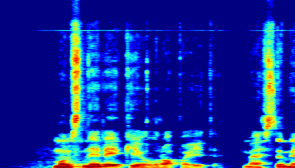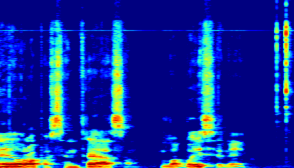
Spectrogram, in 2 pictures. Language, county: Lithuanian, Vilnius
